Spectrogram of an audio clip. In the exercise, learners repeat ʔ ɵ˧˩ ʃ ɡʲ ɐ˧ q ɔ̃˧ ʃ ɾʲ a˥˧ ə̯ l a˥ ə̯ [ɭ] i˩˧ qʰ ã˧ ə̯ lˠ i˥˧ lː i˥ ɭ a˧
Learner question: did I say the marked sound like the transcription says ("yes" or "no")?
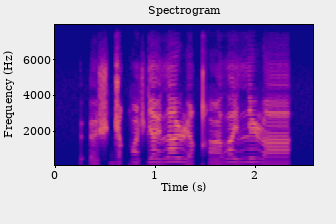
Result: yes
